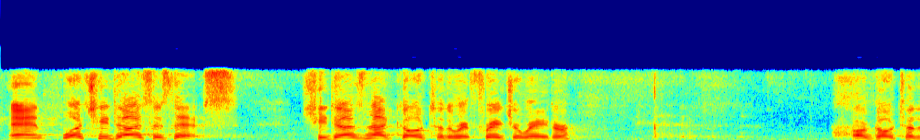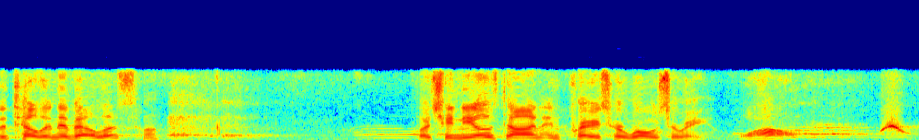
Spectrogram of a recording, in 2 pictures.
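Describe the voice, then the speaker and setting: A man's voice: a little high, very animated, measured pace, pauses often, slight background noise. A man preaching a sermon in a chatty way, often checking in with his listeners and dropping Spanish words into his English. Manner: conversational, keeps checking in with the listeners. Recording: dull sound with long hall reverb.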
